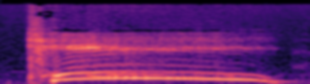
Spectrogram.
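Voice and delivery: high, drawn-out vampire shriek; screamed. A narrator's reading. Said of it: "one screamed".

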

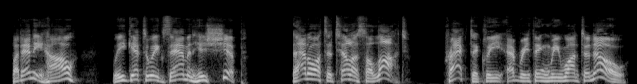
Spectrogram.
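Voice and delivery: high-pitched, eager character voice; eager pilot. Acted. Woodbine getting to examine the ship, high and eager. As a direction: lift it high with lively swoops.

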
